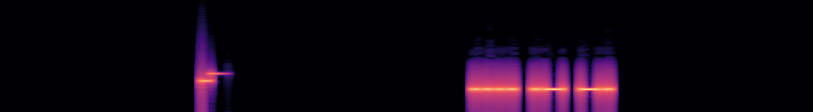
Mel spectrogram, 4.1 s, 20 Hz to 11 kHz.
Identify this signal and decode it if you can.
Morse code, heard as a keyed tone, about 42 wpm, 690 Hz. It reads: HAN
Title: Top Three Letter Combinations in Words 40wpm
